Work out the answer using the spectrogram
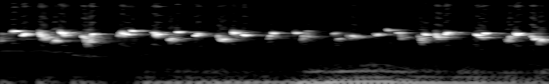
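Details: Female sooty-headed bulbul calling for the male, giving a steady string of quick, clear, down-slurred whistled notes at a lively pace, with a continuous low droning hum underneath.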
